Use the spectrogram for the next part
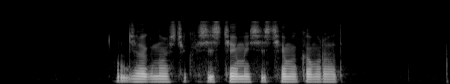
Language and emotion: Russian, neutral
